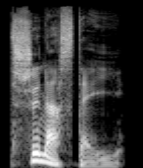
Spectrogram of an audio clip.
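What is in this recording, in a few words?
"trzyastej", Polish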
